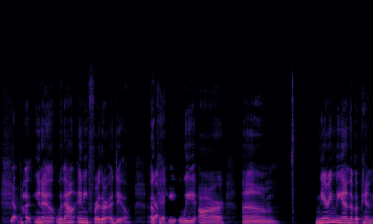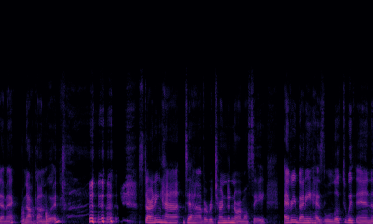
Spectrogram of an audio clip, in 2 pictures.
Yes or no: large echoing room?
no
